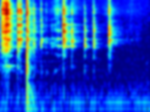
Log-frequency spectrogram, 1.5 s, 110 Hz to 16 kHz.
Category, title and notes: Sound effects > Objects / House appliances
knives handling1
cutlery, knives, silverware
